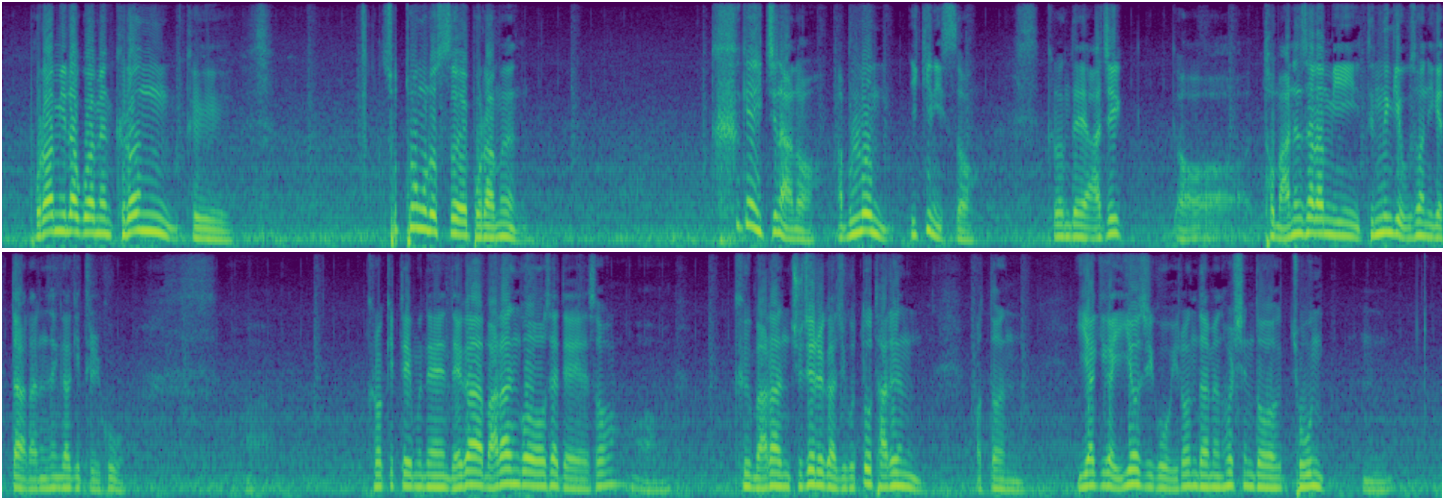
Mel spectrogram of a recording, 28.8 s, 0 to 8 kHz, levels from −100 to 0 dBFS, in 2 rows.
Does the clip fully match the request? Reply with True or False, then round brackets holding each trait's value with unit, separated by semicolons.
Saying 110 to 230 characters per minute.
True (225 characters per minute)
